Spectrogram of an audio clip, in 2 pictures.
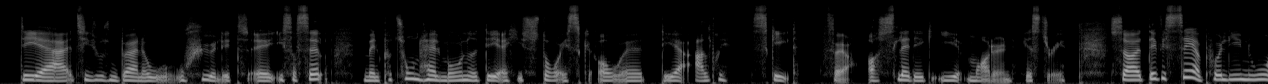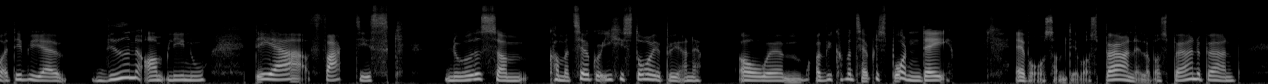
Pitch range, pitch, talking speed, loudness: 180-225 Hz, 200 Hz, 190 wpm, -31 LUFS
